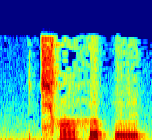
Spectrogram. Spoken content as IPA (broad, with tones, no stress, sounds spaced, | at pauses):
t͡ɕʰ ɔ˦ h o̰˦˨ p ũ˨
